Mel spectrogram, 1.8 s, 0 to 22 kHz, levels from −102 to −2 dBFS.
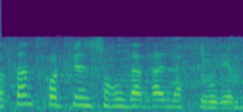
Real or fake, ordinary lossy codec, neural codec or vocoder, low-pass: fake; AAC, 24 kbps; codec, 16 kHz, 4 kbps, X-Codec, HuBERT features, trained on balanced general audio; 5.4 kHz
